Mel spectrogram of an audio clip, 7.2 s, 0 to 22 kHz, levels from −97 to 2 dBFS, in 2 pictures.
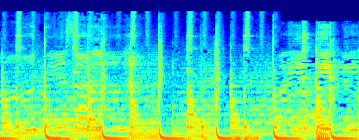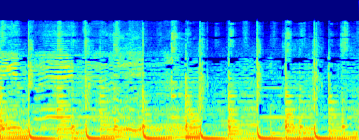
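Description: An adaptive stream dropping to a lower bitrate sets in at 2.82 s and lasts to the end. The connection evidently slowed, so the player switched to a leaner encoding with no gap. The quality change is abrupt. Everything above 11.8 kHz vanishes, the remaining upper range takes on a synthetic, swishy sheen, and smearing artefacts rise. This fits a switch from roughly 96 kbit/s AAC to a very low-rate HE-AAC stream near 16 kbit/s.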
